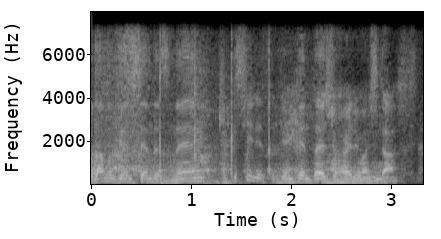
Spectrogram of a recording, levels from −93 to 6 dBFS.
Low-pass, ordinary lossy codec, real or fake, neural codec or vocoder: 7.2 kHz; none; fake; codec, 16 kHz in and 24 kHz out, 1 kbps, XY-Tokenizer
